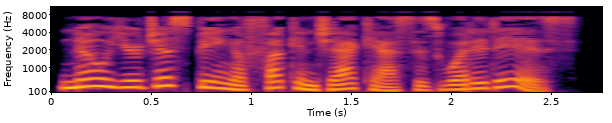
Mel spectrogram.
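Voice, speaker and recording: A woman playing an indignant male soldier, very lively pitch. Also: moderate pace, no room sound, lo-fi sound. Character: outspoken, protesting young male werewolf soldier, defends his friends.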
